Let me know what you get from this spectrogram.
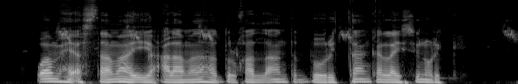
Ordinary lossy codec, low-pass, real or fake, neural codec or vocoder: none; none; real; none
